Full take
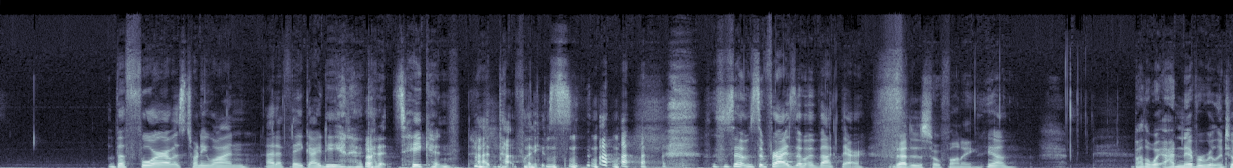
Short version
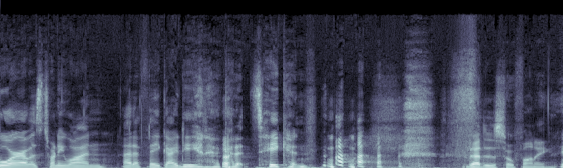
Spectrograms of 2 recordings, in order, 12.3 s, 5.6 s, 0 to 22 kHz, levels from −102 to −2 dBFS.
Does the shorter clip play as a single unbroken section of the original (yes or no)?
no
